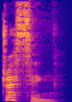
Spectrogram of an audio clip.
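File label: "dressing", British English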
